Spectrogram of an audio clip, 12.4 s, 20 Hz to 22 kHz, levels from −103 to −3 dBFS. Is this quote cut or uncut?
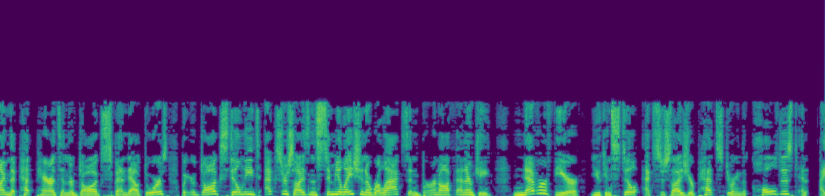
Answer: uncut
